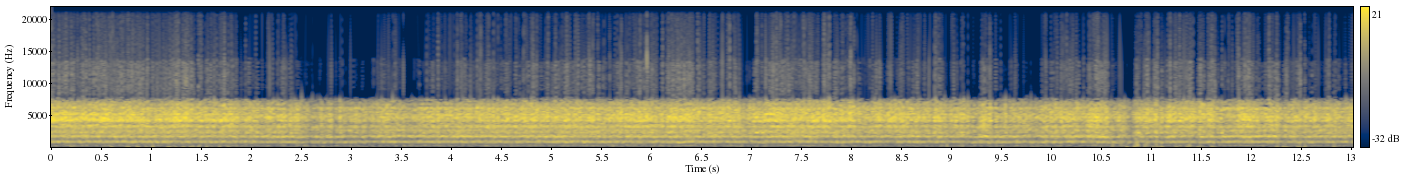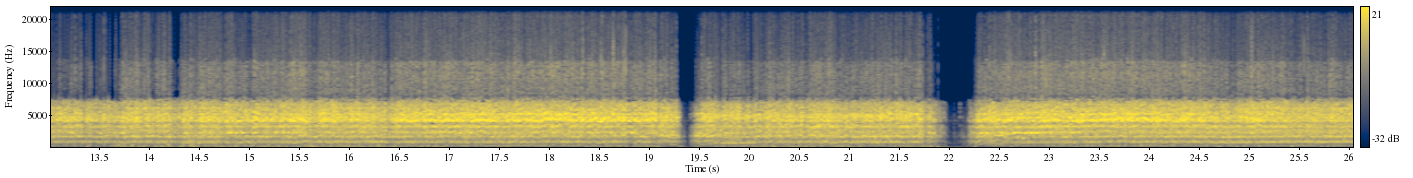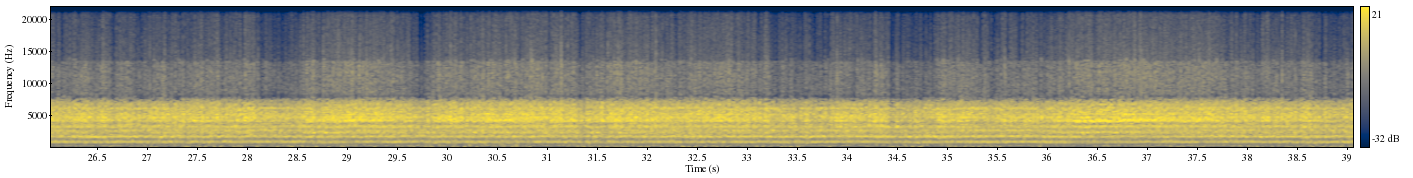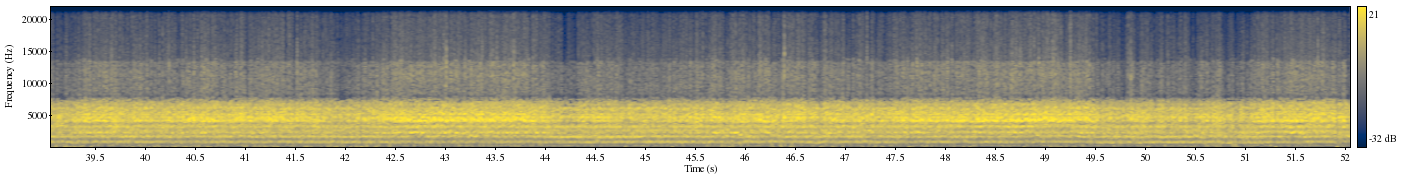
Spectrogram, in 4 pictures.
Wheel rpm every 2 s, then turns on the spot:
230, 220, 230, 230, 230, 230, 230, 220, 220, 160, 190, 170, 230, 230, 230, 230, 230, 220, 220, 230, 230, 220, 220, 230, 220, 200.
none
